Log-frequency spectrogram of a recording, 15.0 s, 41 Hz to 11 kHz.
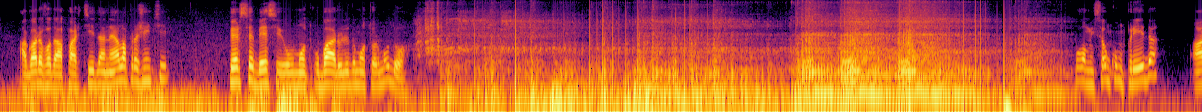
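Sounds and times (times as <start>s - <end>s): motorcycle engine idling: 5.2s - 13.5s
sharp clicks: 11.8s - 13.4s.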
